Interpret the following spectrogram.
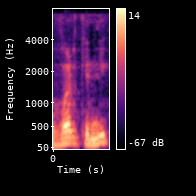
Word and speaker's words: volcanique: Première syllabe, vol, V-O-L. Deuxième syllabe, K, C-A. Le son K est obtenu grâce au C. Syllabe suivante, ni, N-I. Dernière syllabe, que, Q-U-E. Donc pas de piège dans le mot volcanique, V-O-L-C-A-N-I-Q-U-E.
